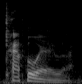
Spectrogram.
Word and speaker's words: capoeira: Capoeira.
